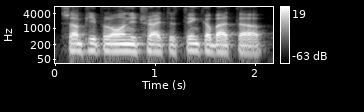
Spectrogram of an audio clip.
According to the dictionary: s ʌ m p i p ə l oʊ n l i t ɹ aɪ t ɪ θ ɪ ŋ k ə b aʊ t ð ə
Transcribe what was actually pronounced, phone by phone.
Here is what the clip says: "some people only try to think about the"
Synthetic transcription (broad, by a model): s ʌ m p i p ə l oʊ n l i t ɹ aɪ t ɪ θ ɪ ŋ k ə b aʊ t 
